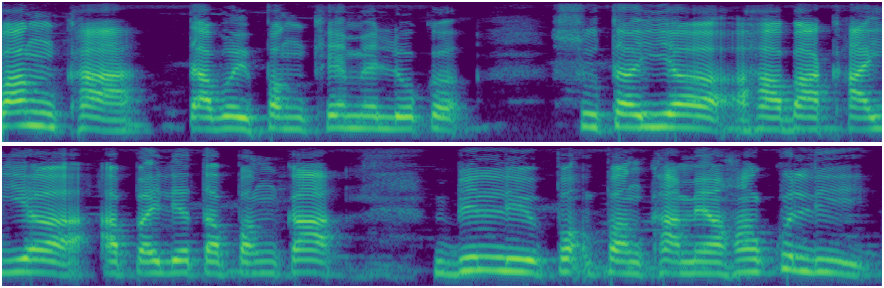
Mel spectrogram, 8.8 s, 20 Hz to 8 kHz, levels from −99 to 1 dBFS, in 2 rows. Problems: none marked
